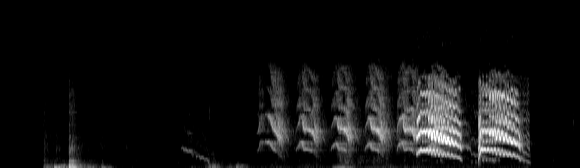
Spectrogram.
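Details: Green Indian parrot: faint low sounds at first, then a run of seven rasping, arched screeches in quick succession, each louder than the last.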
